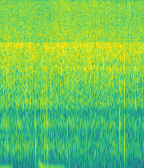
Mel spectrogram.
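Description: Mustard seeds and green chillies fry in hot oil in a kadai, a steady bright sizzle with a few soft stirring scrapes and small pops, close and alone with no voices.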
